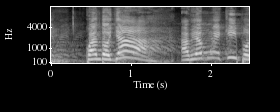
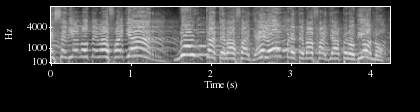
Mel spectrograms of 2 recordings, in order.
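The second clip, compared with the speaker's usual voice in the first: fervent preaching; 3 semitones higher, 5 dB louder than usual. Acted. Pastor assuring the congregation God never fails, fervent preaching. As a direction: proclaim it to the church with fire.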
